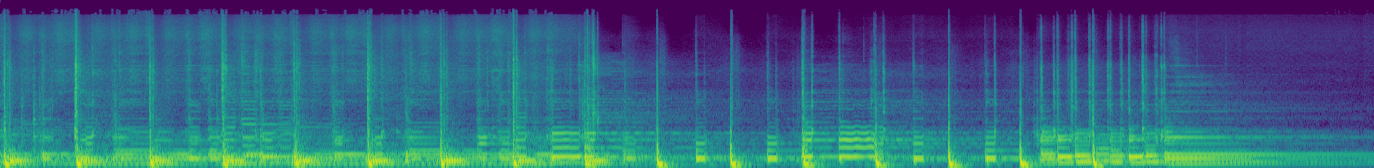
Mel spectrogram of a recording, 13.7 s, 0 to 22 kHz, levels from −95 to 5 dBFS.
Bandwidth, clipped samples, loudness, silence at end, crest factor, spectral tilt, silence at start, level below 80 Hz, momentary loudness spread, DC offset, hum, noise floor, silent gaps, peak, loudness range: 16.5 kHz; under 0.1%; -15 LUFS; 0 s; 14 dB; -7 dB/octave; 0 s; -20 dBFS; 8 LU; under 0.1%; none; -35 dBFS; none; 0 dBFS; 2 LU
